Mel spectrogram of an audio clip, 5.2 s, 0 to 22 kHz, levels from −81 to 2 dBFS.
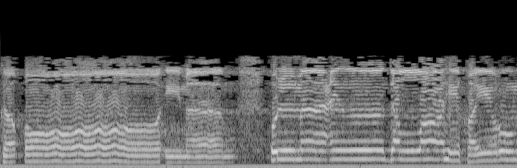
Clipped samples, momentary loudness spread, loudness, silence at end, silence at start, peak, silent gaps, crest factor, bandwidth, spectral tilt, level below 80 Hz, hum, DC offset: under 0.1%; 5 LU; -12 LUFS; 0 s; 0 s; 0 dBFS; none; 14 dB; 5.8 kHz; -8 dB/octave; -30 dBFS; none; under 0.1%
